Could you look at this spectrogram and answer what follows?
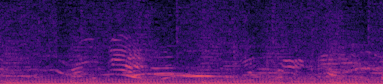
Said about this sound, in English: I've actually got a little clip kids playing in school.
